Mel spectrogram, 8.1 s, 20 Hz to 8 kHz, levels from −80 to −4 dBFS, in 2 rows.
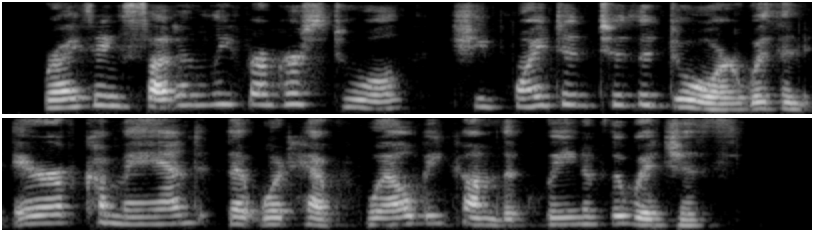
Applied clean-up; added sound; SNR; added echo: neural mask model DeepFilterNet 3.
